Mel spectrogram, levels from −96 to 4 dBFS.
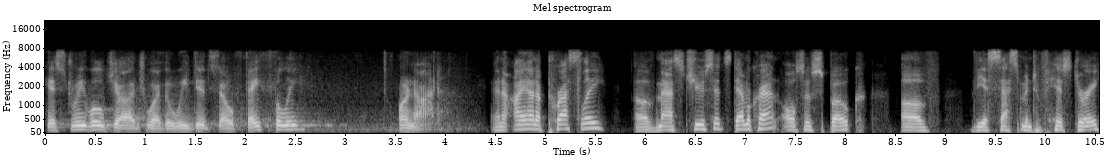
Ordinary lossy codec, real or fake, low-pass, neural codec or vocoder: Opus, 16 kbps; fake; 7.2 kHz; vocoder, 22.05 kHz, 80 mel bands, WaveNeXt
